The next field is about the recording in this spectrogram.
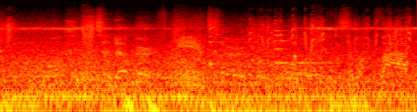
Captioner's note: tires screech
